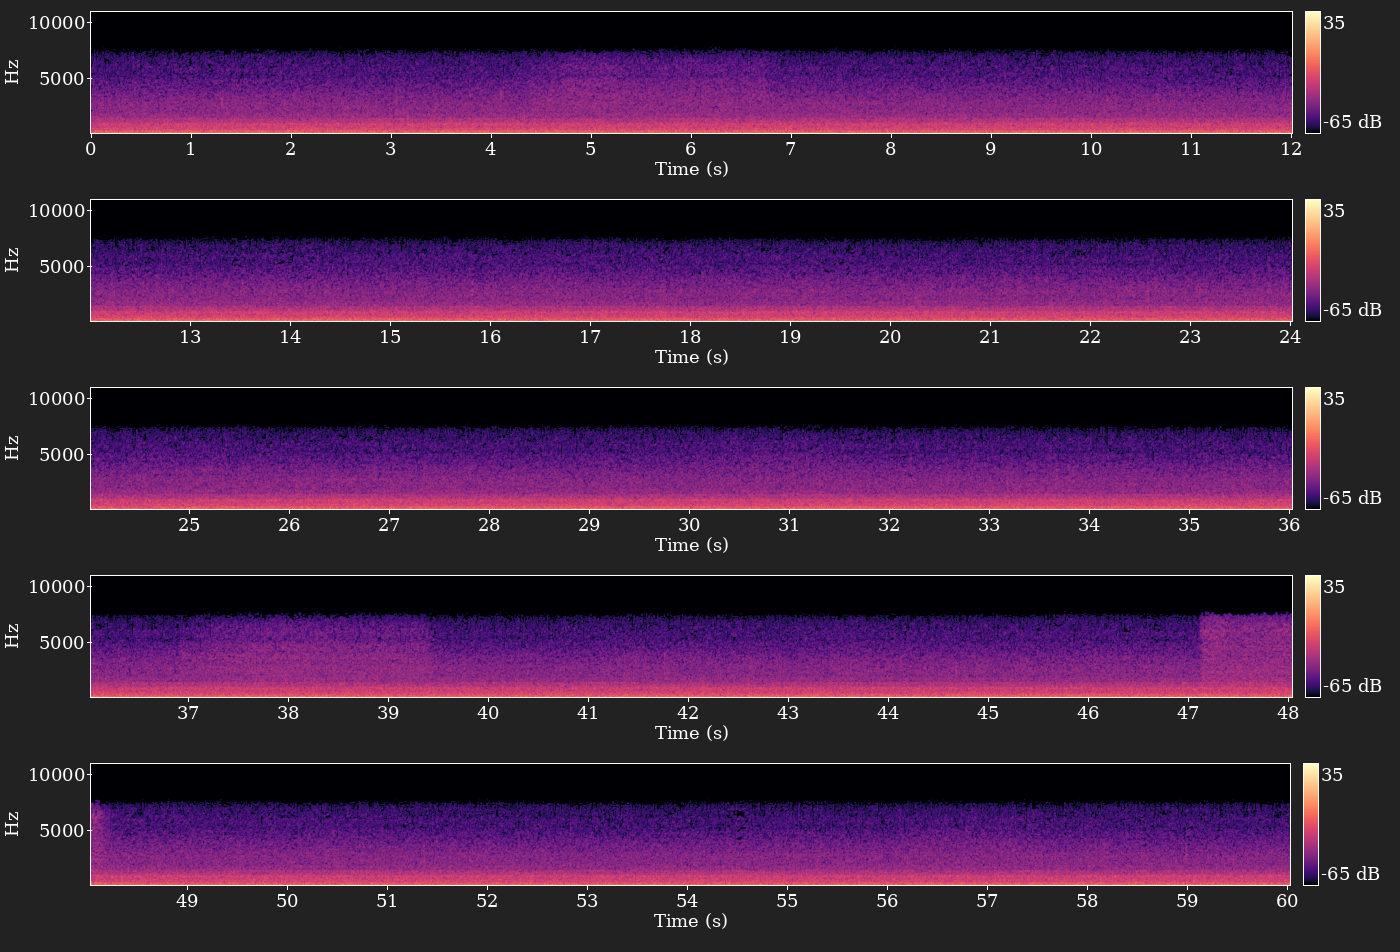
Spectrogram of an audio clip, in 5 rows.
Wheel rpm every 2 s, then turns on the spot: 0, 0, 0, 0, 0, 0, 0, 0, 0, 0, 0, 0, 0, 0, 0, 0, 0, 0, 0, 0, 0, 0, 0, 0, 0, 0, 0, 0, 0, 0.
none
